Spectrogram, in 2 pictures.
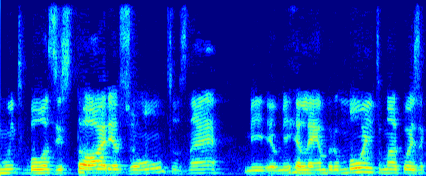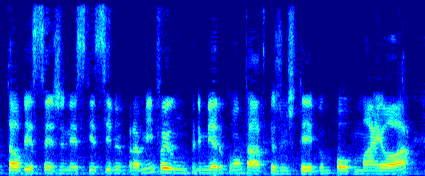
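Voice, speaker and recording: His voice sits fairly high in pitch. The man keeps a moderate tempo. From interior of São Paulo state (Araçatuba), Brazil, later Triângulo Mineiro. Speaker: event planner and online show host. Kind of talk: interview.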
